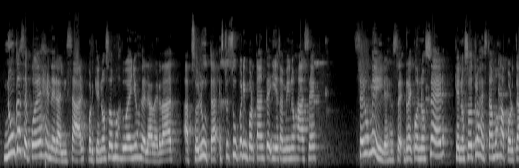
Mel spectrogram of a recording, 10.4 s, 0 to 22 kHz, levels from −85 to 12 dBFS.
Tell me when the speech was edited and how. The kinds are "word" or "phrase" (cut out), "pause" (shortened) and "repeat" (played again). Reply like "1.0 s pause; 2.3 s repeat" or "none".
3.6 s pause; 5.6 s word; 9.0 s pause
